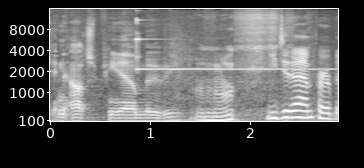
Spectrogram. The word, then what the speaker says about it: Pacino: Pacerno!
